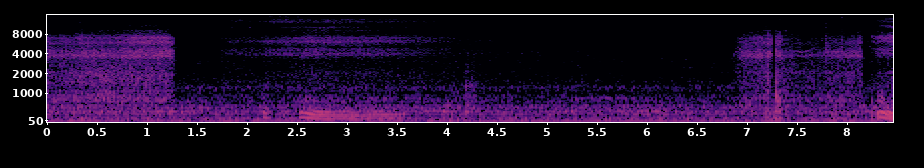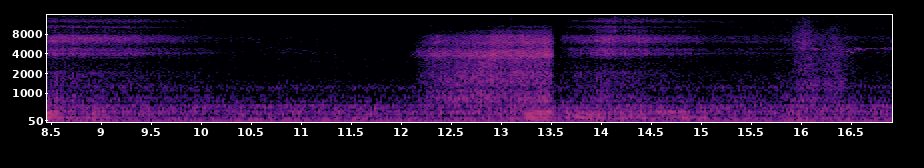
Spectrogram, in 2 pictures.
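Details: Labrador Retriever puppy snoring while napping after a hard day of play: soft, rhythmic snores with breathy hisses and a few snorts, roughly every five seconds, over low room hum.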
